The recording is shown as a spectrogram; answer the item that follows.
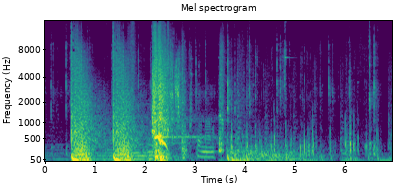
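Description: Several loud, sharp gunshot bursts crack out in quick succession, followed by quieter rattling and thumping, up close and harsh, in the video game CS:GO.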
